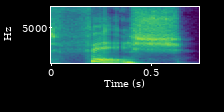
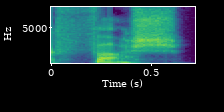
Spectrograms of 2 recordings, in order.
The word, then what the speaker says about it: fish: An example of this would be the word fish, pronounced as fish in standard English, and sounds like fush in the New Zealand accent.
